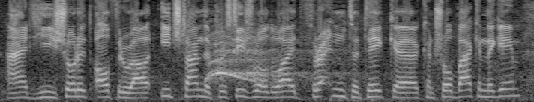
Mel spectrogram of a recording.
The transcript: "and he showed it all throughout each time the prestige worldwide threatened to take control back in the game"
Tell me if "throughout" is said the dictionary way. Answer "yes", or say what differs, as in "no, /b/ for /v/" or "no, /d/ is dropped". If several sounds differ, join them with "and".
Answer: yes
